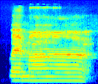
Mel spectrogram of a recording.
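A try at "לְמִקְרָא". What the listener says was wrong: Not ma. The one dot. Lemik.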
